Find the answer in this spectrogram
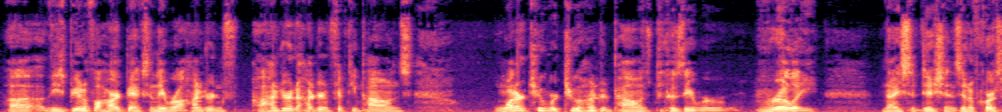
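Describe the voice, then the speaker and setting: An American man hosts an informal book show in a medium-pitched, raspy voice. He sounds a little hoarse with a cold and makes his points emphatically, posing questions and answering them himself. The sound is dry, with no room around it. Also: a bit bright, dry recording. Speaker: host of a book review show.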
